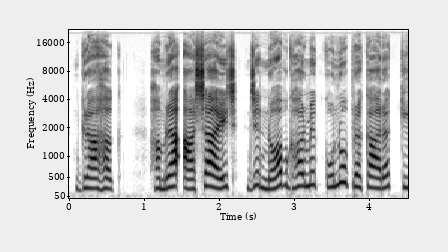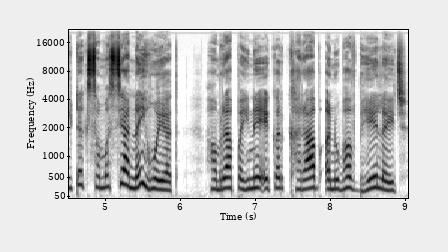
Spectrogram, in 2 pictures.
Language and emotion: Maithili, fearful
